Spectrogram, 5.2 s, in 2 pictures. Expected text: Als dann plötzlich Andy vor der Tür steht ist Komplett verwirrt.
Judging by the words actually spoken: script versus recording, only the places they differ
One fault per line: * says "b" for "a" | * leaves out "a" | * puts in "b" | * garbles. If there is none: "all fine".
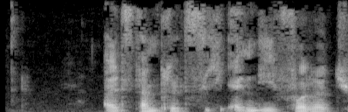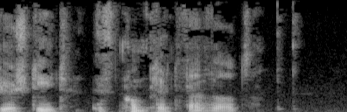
all fine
